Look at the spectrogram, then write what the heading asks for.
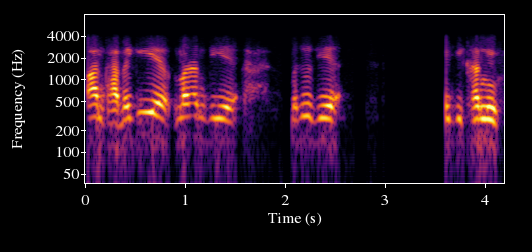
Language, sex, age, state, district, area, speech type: Manipuri, male, 60+, Manipur, Kangpokpi, urban, conversation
